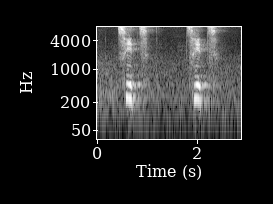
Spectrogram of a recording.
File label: Nasa Yuwe; paja; paez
